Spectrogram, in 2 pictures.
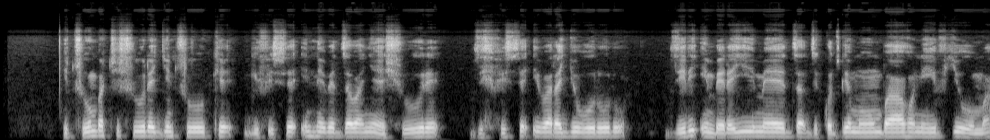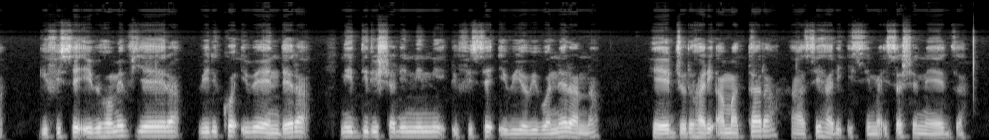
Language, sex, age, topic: Rundi, male, 36-49, education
